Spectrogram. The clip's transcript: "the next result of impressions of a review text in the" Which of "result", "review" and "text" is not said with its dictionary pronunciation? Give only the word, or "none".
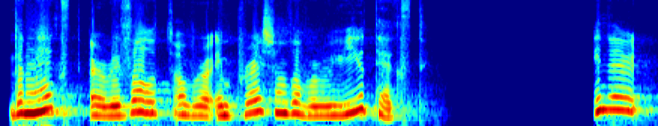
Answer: none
